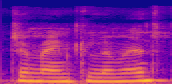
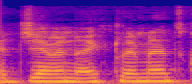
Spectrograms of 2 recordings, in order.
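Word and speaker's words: Jemaine Clement: در مورد تلفظ اسم جیمین کلمنت بگم یه توضیح بدم که چون که He's my old crush. من از اول اسمشو اشتباه فهمیدم و جیمینای کلمنت گفتم و این کلن افتاده دهنم و جور دیگه نمیشونم. زیباتر نیست واقعا.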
